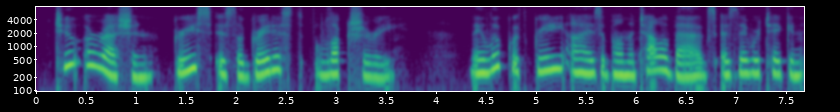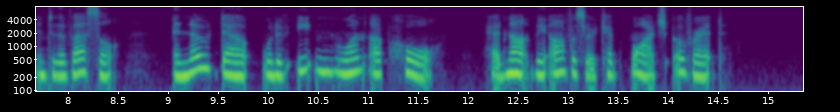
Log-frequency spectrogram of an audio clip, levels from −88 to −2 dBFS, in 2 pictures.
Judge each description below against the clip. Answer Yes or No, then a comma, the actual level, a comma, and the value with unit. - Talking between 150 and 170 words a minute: Yes, average, 160 wpm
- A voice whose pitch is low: No, high, 235 Hz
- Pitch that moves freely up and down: No, average, 3.2 semitones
